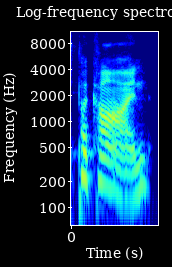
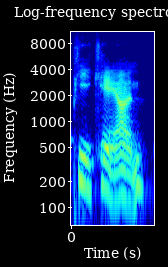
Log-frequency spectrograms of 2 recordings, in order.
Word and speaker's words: pecan: caramel or caramel or pecan and pecan oh my god pecan it's pecan who the says pecan is there an extra e in there didn't think so like i said language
